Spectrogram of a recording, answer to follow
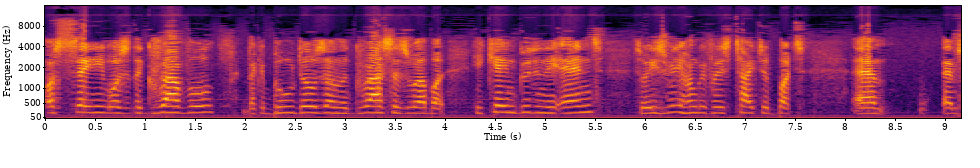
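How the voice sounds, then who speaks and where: A man's voice: high-pitched, fairly bright tone, rough recording. A man co-commentating on a sim race in a casual, matey way, chatting and putting questions to others. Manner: informal, matey.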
